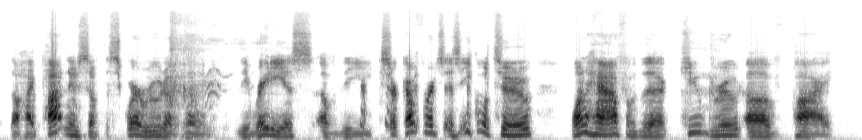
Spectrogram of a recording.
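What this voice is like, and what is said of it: Imitates another person's voice. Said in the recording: “doing an impression of me”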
